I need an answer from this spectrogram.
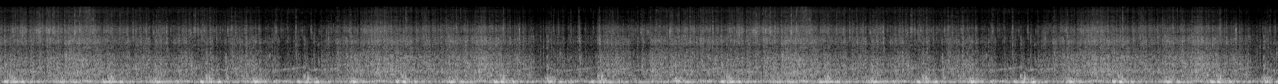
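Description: Rain falling on a vehicle's windshield and roof, heard from inside the cab as a steady wash of many small drop hits, with a steady low hum of the vehicle underneath.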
